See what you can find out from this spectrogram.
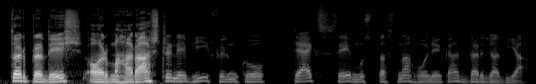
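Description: From 1.47 to 1.90 s, just after "پردیش اور", a level drop of roughly 20 dB is applied in unsmoothed 3 dB steps, about fifteen a second, producing audible zipper noise.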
